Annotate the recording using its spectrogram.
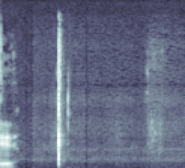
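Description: The last syllable of a woman's speech, then a single sharp click a little under a second in, over faint background hiss.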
